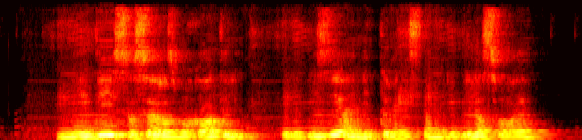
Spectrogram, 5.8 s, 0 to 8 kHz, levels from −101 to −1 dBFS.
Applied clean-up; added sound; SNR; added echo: neural separator model SepFormer DNS4.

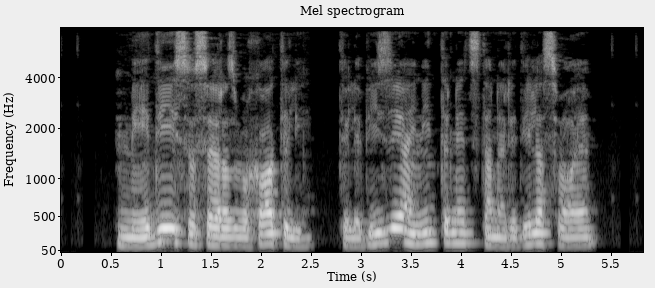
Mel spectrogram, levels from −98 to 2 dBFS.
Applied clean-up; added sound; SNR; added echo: none; none; none; none.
